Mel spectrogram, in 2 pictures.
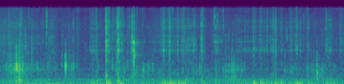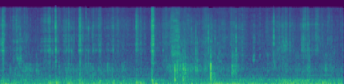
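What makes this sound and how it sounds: A metal blade cuts through a solid, dry, blue-purple marbled piece of soap, producing a steady crackling scrape. Sharp, bright snaps and crumbly clicks break out irregularly over a soft low rumble, with each crack dying away almost instantly.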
